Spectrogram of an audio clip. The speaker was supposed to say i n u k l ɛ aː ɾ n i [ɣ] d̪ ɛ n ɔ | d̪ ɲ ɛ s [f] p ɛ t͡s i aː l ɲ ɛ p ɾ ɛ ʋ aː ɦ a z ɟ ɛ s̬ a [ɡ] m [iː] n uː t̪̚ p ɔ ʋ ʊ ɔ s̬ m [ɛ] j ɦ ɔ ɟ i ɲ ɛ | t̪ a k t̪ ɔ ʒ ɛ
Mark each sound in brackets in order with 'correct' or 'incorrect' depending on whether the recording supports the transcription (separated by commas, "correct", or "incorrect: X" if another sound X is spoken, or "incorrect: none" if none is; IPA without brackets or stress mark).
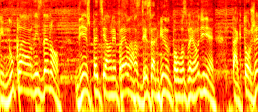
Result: incorrect: z, incorrect: ʃ, incorrect: ɟ, incorrect: i, correct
